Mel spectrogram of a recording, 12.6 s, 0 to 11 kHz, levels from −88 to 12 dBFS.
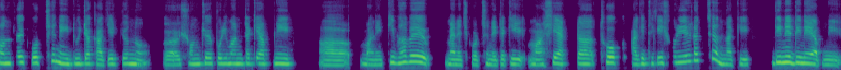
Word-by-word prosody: সঞ্চয় 235 +3 +3
করছেন 250 +6 +1
এই 210 - +3
২ 215 - +2
টা 220 - +3
কাজের 200 +2 -1
জন্য 220 -1 +3 0.5
আ - - -2 0.3
সঞ্চয় 215 +2 0
পরিমাণটাকে 220 0 -1
আপনি 220 +1 -1 0.7
আ - - -1 0.6
মানে 185 -1 -4
কিভাবে 260 +2 +3 0.5
ম্যানেজ 185 -2 0
করছেন? 190 +3 -5
এটা 195 +3 -4
কি 210 - 0 0.3
মাসে 190 +6 -2
একটা 215 +1 -3 0.3
থোক 255 -2 +6 0.3
আগে 210 +2 -1
থেকেই 240 +2 -3
সরিয়ে 265 +2 -1
রাখছেন 335 +3 0
নাকি 195 +1 -5 0.5
দিনে, 265 0 +8
দিনে 240 -2 +5
আপনি 185 0 -6
220 Hz, 140 wpm, -22 LUFS, 205-250 Hz, 0.7 s, দিনে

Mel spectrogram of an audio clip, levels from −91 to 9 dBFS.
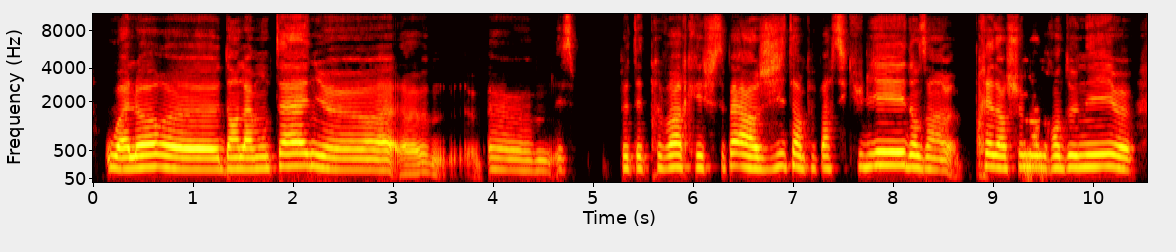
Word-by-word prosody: ou 205 - -1
alors, 205 +3 +4
heu, 180 -2 +5
dans 185 0 -1
la 185 -1 +1
montagne, 220 +3 +1
heu - - -1 0.8
heu, 125 +4 -5 0.6
mmh, - - -9
heu, 165 -3 -8
es 180 - -13 0.6
peut-être 195 -1 -7
prévoir 210 +1 0
ké 210 -1 -5
je 200 - -10
sais 200 - -11
pas, 220 -2 +2
un 190 - +4
gîte 205 +5 -4
un 205 - 0
peu 195 +1 -13
particulier, 220 +4 0
dans 205 -2 0
un 175 -3 -5 0.2
près 220 -1 -2
d'un 200 - +2
chemin 205 +1 -3
de 205 - -3
randonnée, 210 +2 0
heu, 185 -3 0
200 Hz, 170 wpm, -21 LUFS, 185-215 Hz, 0.8 s, heu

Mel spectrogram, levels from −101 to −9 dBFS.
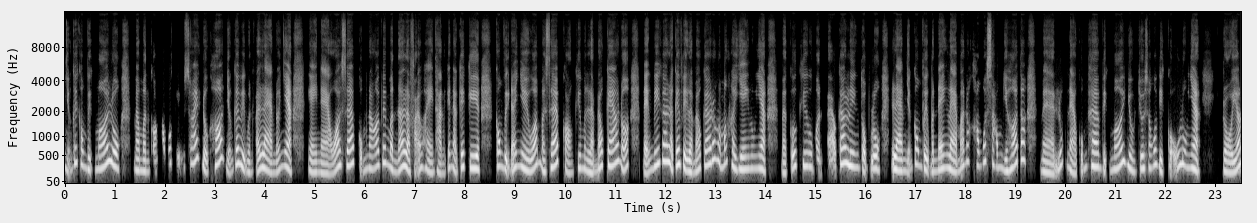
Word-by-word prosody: những 225 - -8
cái 345 +1 -1
công 310 -6 -4
việc 225 -1 -3
mới 255 +9 +2
luôn, 285 -8 +4 0.3
mà 215 -2 0
mình 205 -2 -1
còn 190 - -4
hổng 225 - -5
có 335 - -3
kiểm 460 -1 -11
soát 355 +11 -2
được - - -1
hết 355 +8 +3
những - - -7
cái 330 +1 +2
việc 240 -10 +2
mình 185 -1 -4
phải 210 +6 +1
làm 215 -9 +2
nữa 195 - -4
nha. 255 -2 +2 0.3
Ngày 185 -3 -1
nào 170 -1 -2
á, 270 +5 +4
sếp 310 +2 +2
cũng 225 +4 -7
nói 250 +5 -1
với 350 - +1
mình 245 - -1
á, 260 +8 +3
là 275 -7 +5
phải 195 - -4
hoàn 215 -8 -3
thành 165 -4 -4
cái 265 - -3
nào, 250 - -2
cái 265 +1 +2
kia, 245 -2 +4 0.3
công 280 -1 +1
việc 220 - +2
đã 255 - +1
nhiều 245 -8 +1
á, 265 +5 +4
mà 270 - -2
sếp 285 - +3
còn 175 0 -4
kêu 255 -1 -4
mình 225 -5 -2
làm 175 0 -1
báo 275 +3 +2
cáo 300 +5 +2
nữa. 245 -6 +1 0.3
Bạn 175 +8 -1
biết 320 +6 +1
á, 380 -1 +5
là 360 - +4
cái 310 +3 +3
việc 235 -5 +5
làm 190 -3 +3
báo 230 +5 0
cáo 305 +4 +2
rất 410 - +2
là 360 - +1
mất 330 +6 -2
thời 260 -5 +1
gian 235 0 +1
luôn 245 0 -6
nha, 240 -2 +2 0.3
mà 175 -1 -1
cứ 255 +4 +2
kêu 285 -2 -1
mình 220 -5 -4
báo - - -1
cáo 335 +1 +4
liên 280 -5 +3
tục 200 -6 +2
luôn, 245 -1 +4 0.2
làm 210 -4 +5
những 195 - -7
công 315 -3 -1
việc 235 -6 +2
mình 200 +1 -4
đang 240 +3 +2
làm 210 -5 +3
á, 295 - -1
nó 375 - -3
không 295 -9 -5
có 370 - 0
xong 265 -9 -6
gì 205 - +1
hết 275 - +2
á, 415 - +4 0.3
mà 185 -5 0
lúc 295 +4 -4
nào 210 -10 -1
cũng 255 - -7
thêm 275 -2 +4
việc 220 - -5
mới 255 - +1
dù 240 -8 0
chưa 245 0 +1
xong 250 +2 -6
cái 315 - +1
việc 200 -2 0
cũ 275 - -2
luôn 290 -5 -2
nha. 240 -5 +3 0.5
Rồi 185 -2 +2
á 270 +7 +4
250 Hz, 285 wpm, -23 LUFS, 210-295 Hz, 0.5 s, là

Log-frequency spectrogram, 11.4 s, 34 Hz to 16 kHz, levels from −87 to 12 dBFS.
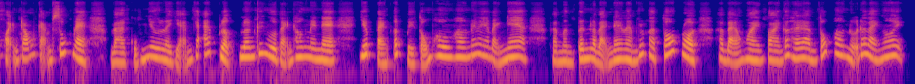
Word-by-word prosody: khoảng 205 -8 -3
trống 225 +7 -1
cảm 195 - -4
xúc 330 - -1
nè, 215 -7 +5 0.3
và 175 -1 -1
cũng 210 +10 -3
như 255 -2 +2
là 210 -4 +1
giảm 190 - -4
cái 270 - -3
áp 335 +1 -3
lực 215 -8 +4
lên 250 0 +4
cái 330 +5 0
người 255 -8 +4
bạn 190 - -3
thân 255 +2 +1
này 230 -2 +1
nè, 195 -3 +3 0.3
giúp 295 +2 +3
bạn 155 0 +1
ít 300 +2 -2
bị 165 - -2
tổn 210 +8 -3
hương 265 -2 +2
hơn 250 0 0
đó 290 - -1
ha 270 - -2
bạn 195 -1 -3
nha. 255 -1 +2 0.3
Và 190 - -2
mình 185 -1 -3
tin 220 +1 +3
là 215 -2 +2
bạn 165 - -1
đang 210 +2 +2
làm 205 -3 +1
rất 305 -1 -3
là 250 - +2
tốt 340 +7 +3
rồi 235 -8 +6 0.3
và 225 - -1
bạn 180 -4 +1
hoàn 205 -2 0
toàn 200 -3 -1
có 285 - -1
thể 230 -3 0
làm 225 -5 0
tốt 335 - -3
hơn 295 -6 0
nữa 230 - -1
đó 315 +3 +1
bạn 230 -5 +1
ơi. 270 +1 0
230 Hz, 290 wpm, -20 LUFS, 200-275 Hz, 0.3 s, rồi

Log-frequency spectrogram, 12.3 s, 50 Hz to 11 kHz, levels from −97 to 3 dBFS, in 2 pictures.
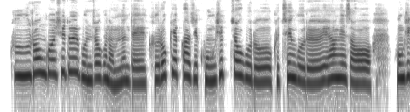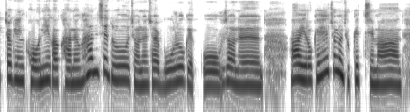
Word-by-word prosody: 그런 295 +3 +3
걸 320 0 -1
시도해 345 +2 0
본 250 -4 +2
적은 255 -1 0
없는데 205 0 -2
그렇게까지 285 +1 0
공식적으로 235 -3 0
그 225 - -7
친구를 220 -4 +1
향해서 225 -7 +2 0.4
공식적인 260 -3 +1
건의가 215 +1 +1
가능한지도 235 - 0
저는 190 -3 -3
잘 195 0 -2
모르겠고 180 -2 -2
우선은 185 -3 -1 0.4
아 250 +1 +5
이렇게 235 +2 +2
해 335 +4 +3
주면 350 -5 +3
좋겠지만 195 -4 -2
230 Hz, 300 characters per minute, -23 LUFS, 205-275 Hz, 0.4 s, 아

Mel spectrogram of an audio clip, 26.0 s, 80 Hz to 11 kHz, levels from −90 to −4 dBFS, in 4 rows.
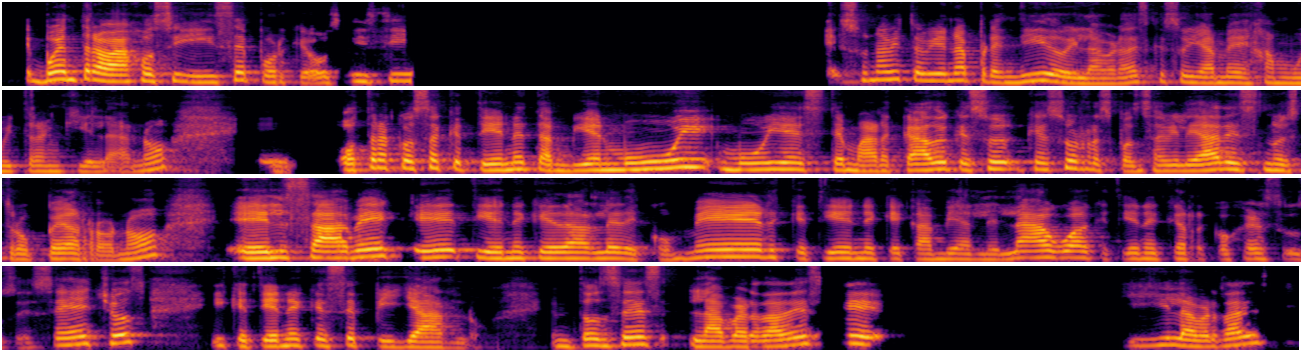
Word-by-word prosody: buen 270 +5 +5
trabajo 230 -4 +7
sí 210 -4 -4
hice". 195 +7 -2
Porque 190 -6 -6
oh, 175 - -2
sí, 215 +4 -7
sí 230 +2 -7 2.0
es - - -11
un 265 - -4
hábito 275 -2 -1
bien 235 0 0
aprendido 220 -2 -1
y 165 - -1
la 155 -1 -4
verdad 165 +4 -5
es 195 - -13
que - - -13
eso 200 -1 -8
ya 175 -2 -3
me 180 0 -5
deja 175 +1 -7
muy 165 -1 -6
tranquila 165 -2 -8
¿no? 215 - -5 0.5
Eh, - - -10 0.2
otra 255 +7 +1
cosa 255 0 +1
que 230 - -2
tiene 205 +1 +1
también 195 -1 +1
muy, 245 +8 +4
muy 215 +1 +1
este, 215 -2 -1
marcado 180 +3 +2
y - - +3
que 210 - -2
es 200 - -6
su 230 -1 +1
que 225 - -4
es 205 - -7
su 255 - +1
responsabilidad 180 0 -1
es 215 0 -1
nuestro 175 -5 -5
perro, 175 -6 -2
¿no? 230 - -2 0.3
Él 195 +1 +4
sabe 215 +5 +5
que 225 +2 +2
tiene 195 -1 0
que 195 -1 0
darle 190 0 +1
de 170 - -5
comer, 230 +7 +2
que 180 -5 -10
tiene 185 -1 -4
que 175 0 -9
cambiarle 165 -2 -7
el 175 +6 -6
agua, 210 0 +3
que 165 - -23
tiene 175 0 -7
que 175 0 -7
recoger 175 0 -11
sus 160 0 -17
desechos 255 - 0 0.3
y 215 - -10
que 190 - -2
tiene 200 +2 +2
que 210 -2 -3
cepillarlo. 175 -8 -2 0.3
Entonces 215 +6 0
la 175 -1 +1
verdad 185 +4 +2
es 265 +2 -1
que 265 -2 +3 1.2
y 215 +3 -8
la 205 -3 +3
verdad 195 +5 +1
es 295 - -10
200 Hz, 185 wpm, -22 LUFS, 180-230 Hz, 2.0 s, trabajo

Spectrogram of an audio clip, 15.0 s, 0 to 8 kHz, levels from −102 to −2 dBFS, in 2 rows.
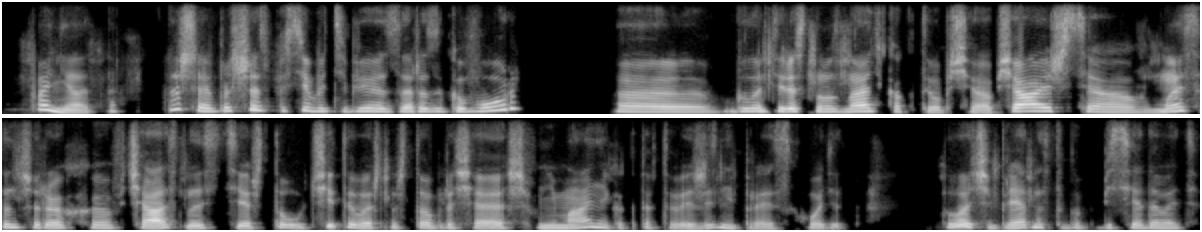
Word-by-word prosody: Понятно. 195 - +1 0.3
Слушай, 330 - +2
большое 245 +7 +1
спасибо 255 -4 -2
тебе 220 -1 0
за 195 - 0
разговор. 215 - +2 0.7
Э. 185 -2 +2
Было 220 +1 0
интересно 210 -1 +2
узнать, 210 +3 +3
как 200 -1 -6
ты - - -5
вообще 165 -1 -4
общаешься 230 -3 +4
в 175 - -10
мессенджерах, 215 -3 -1
э, 190 -1 -2
в 190 - -20
частности, 180 -2 +2
что 185 +3 -4
учитываешь, 185 -2 -2
на - - -7
что 185 +1 -5
обращаешь 180 -1 -3
внимание, 185 +5 -1
как - - -14
это 200 - -9
в - - -27
твоей - - -6
жизни 190 +3 -4
происходит. 175 - -9 0.6
Было - - +2
очень 215 -6 -2
приятно 200 +4 -1
с 205 - -24
тобой 190 -2 -12
побеседовать. 185 0 -5
200 Hz, 150 wpm, -23 LUFS, 180-225 Hz, 0.7 s, общаешься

